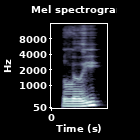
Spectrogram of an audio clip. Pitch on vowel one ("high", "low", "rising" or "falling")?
rising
